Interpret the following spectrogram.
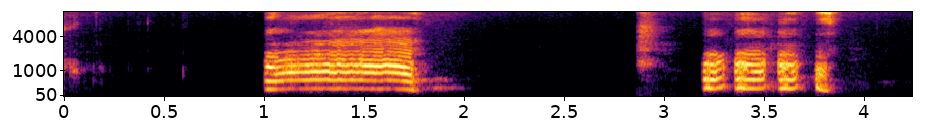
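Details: Baby monkey Mobi, a spoiled pet, screaming for milk in the morning indoors. A sustained, strongly harmonic wail lasts nearly a second. After a pause come three short, pulsed cries in quick succession.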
